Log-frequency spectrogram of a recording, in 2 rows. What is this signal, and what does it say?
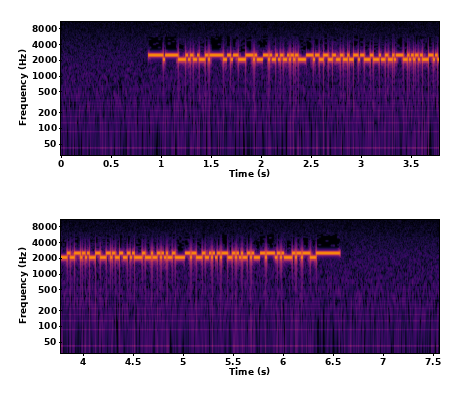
RTTY (50 baud, 450 Hz shift), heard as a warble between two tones, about 2250 Hz centre. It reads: POZDROWILA GRZECZNIE STARUSZKE.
